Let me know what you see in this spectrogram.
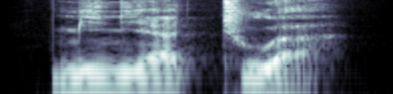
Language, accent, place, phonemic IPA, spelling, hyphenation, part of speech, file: German, Germany, Berlin, /mini̯aˈtuːɐ̯/, Miniatur, Mi‧ni‧a‧tur, noun, De-Miniatur.ogg
- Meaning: miniature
